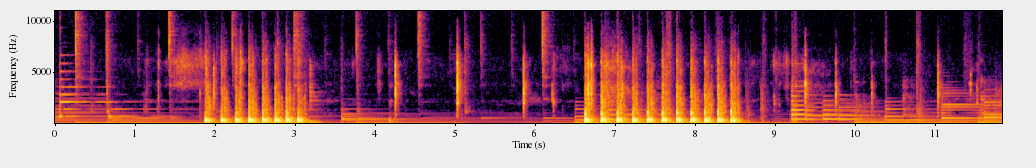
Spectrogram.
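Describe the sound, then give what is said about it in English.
Two bursts of rapid, loud knocking on a door, each about a dozen quick raps, separated by a pause, with soft sustained music playing underneath throughout. “I can hear you. I know you are there. Why not just open the door?”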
